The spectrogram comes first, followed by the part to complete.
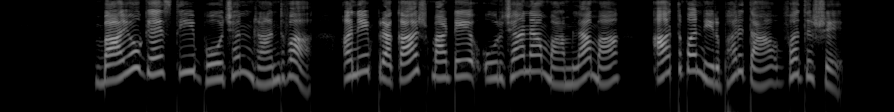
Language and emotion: Gujarati, neutral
